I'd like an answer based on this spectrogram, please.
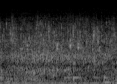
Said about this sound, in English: Listen to it! Close your eyes and listen to it. What would you think it was? Water.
